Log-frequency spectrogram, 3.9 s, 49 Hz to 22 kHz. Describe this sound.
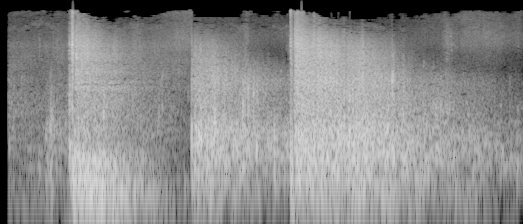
firework background 01
Ambient firework sounds
ambient, bang, boom, destroy, explosion, firework, fire-works, fireworks, long, wide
